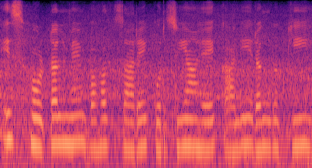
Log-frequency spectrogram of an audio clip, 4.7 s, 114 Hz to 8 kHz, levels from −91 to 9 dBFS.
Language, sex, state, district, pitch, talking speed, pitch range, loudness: Hindi, female, Maharashtra, Mumbai Suburban, 195 Hz, 130 wpm, 185-205 Hz, -17 LUFS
